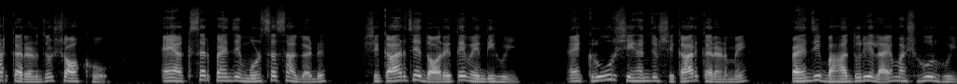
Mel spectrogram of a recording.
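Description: There are no technical faults to describe in this speech recording.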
